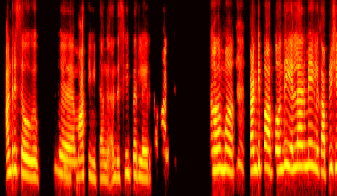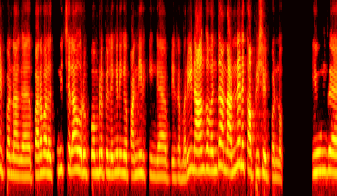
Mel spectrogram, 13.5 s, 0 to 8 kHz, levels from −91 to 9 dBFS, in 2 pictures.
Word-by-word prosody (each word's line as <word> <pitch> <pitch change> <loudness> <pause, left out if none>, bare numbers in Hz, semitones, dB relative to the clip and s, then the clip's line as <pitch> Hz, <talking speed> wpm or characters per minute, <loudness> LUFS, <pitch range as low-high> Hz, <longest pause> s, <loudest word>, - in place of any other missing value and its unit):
Unreserved 255 -7 +1 0.6
அ - - -2 0.3
மாத்திவிட்டாங்க. 190 -5 -4
அந்த 200 +1 -6
ஸ்லீப்பர்ல 230 -5 -4
இருக்காம 185 +7 -10 1.0
ஆமா. 300 0 +2 0.4
கண்டிப்பா, 320 +3 +5
அப்போ 290 +1 -6
வந்து 335 +5 +1
எல்லாருமே 335 +2 +3
எங்களுக்கு 285 -5 +1
அப்ரிஷியேட் 300 -2 -4
பண்ணாங்க. 220 -2 -2 0.2
பரவாயில்ல, 245 +1 +2
துணிச்சலா 285 0 0
ஒரு 260 - +2
பொம்பள 250 +1 0
பிள்ளைகள் 250 +1 -2
நீங்க 245 -2 -2
பண்ணியிருக்கீங்க 225 -2 -5
அப்பிடின்றமாரி, 200 +5 -4
நாங்க 285 +2 +6
வந்து 285 +5 0
அந்த 275 -3 +5
அண்ணனுக்கு 335 -1 +4
அப்ரிஷியேட் 250 -3 -3
பண்ணோம். 195 -3 -9 0.6
இவுங்க 270 +1 -1
255 Hz, 130 wpm, -19 LUFS, 220-290 Hz, 1.0 s, நாங்க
